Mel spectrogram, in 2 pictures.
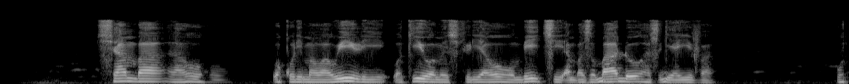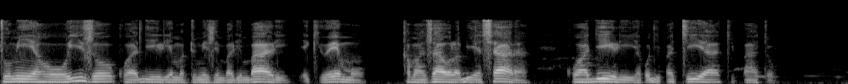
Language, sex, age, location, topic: Swahili, male, 18-24, Dar es Salaam, agriculture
